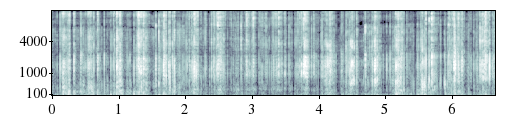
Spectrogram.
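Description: A grey embossed leather and leopard calf-hair shoulder bag, hollow inside, is scratched and tapped with long nails. Dry, rapid scraping bursts with soft taps come in an uneven rhythm, with a dull, low-heavy body and no ring after each stroke.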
